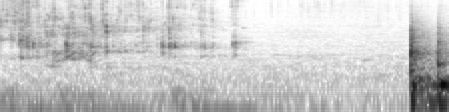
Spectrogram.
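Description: Water splashes and trickles as it is poured out of a glass, fading to near silence before a sudden louder splash near the end; no voices.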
